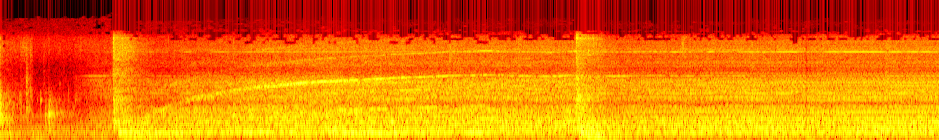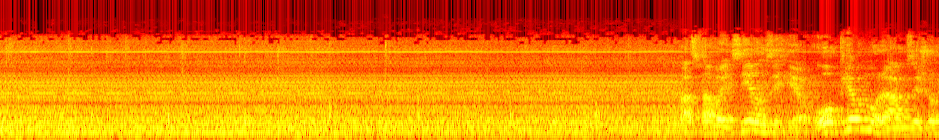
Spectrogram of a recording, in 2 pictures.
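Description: A machine hums and whines, rising in pitch and then holding steady.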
